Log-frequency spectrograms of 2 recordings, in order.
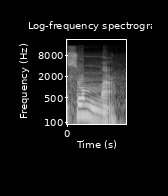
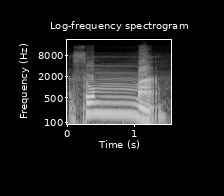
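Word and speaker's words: ثُمَّ: dibaca dengan Sin ya Jangan dibaca dengan Summa tapi dia tumma pakai ta bukan pakai Sin ya pakai Sa bukan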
